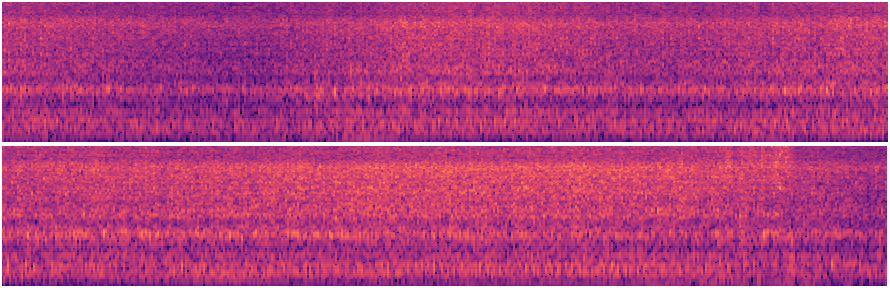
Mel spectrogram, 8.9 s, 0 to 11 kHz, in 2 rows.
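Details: 2008 Infiniti M35x, 187K: steady engine running with uneven rattle of roughly three to four taps a second over the idle hum; source undetermined.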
